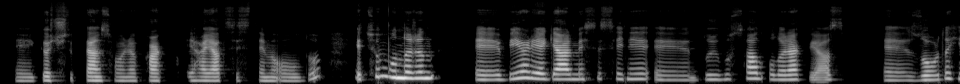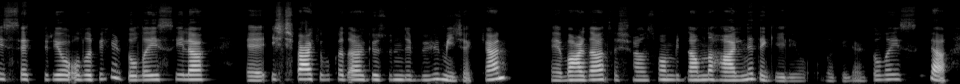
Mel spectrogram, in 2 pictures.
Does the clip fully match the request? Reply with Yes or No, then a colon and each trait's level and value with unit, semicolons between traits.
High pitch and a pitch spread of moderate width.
Yes: high, 215 Hz; average, 4.2 semitones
